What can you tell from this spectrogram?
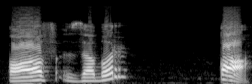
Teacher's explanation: কফ জবর ক এর ভিতরে আকার নেই অর্থাৎ অকার ধ্বনি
